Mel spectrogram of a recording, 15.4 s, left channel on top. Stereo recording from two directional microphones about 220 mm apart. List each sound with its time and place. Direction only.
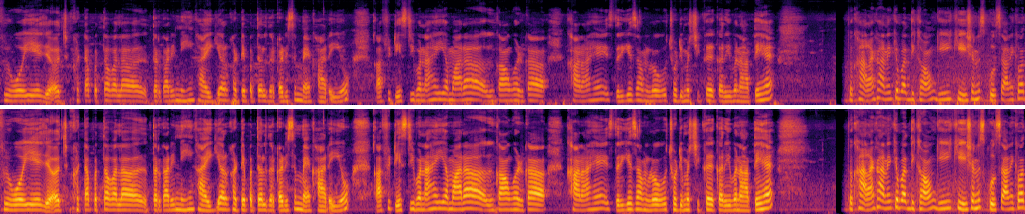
0.0 s speech: 20° right (ahead or behind)
12.7 s speech: 25° right (ahead or behind)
